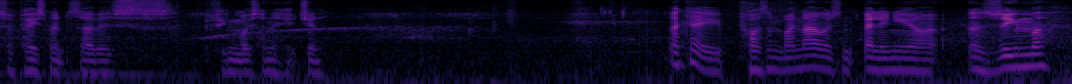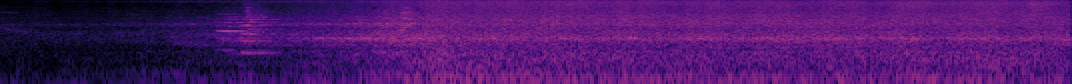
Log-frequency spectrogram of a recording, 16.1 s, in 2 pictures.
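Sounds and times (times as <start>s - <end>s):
express train passing: 8.2s - 16.0s
train horn note: 9.7s - 11.2s.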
